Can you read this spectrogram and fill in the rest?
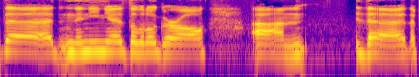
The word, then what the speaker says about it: niña: Yeah, I mean, you would just pronounce them in the Spanish, so with the I-U-A-O pronunciation, but it should be niña, like girl in Spanish.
